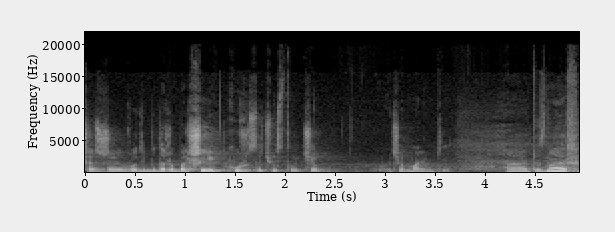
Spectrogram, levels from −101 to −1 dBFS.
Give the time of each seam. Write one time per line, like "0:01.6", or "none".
none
